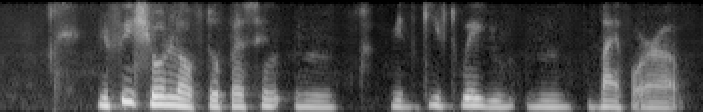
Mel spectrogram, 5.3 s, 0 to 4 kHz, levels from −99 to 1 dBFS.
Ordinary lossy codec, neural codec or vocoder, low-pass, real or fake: none; codec, 24 kHz, 1.2 kbps, DualCodec; 3.6 kHz; fake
